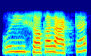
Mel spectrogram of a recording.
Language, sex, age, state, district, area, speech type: Bengali, female, 30-45, West Bengal, Darjeeling, rural, conversation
